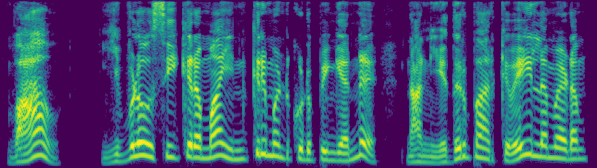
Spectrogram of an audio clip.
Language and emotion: Tamil, surprised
